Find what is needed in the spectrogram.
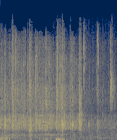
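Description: Congregation clapping lightly after a prayer, scattered claps that thin out toward the end.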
